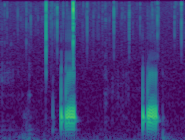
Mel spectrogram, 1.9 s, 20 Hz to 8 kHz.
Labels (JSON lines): {"label": "biophony, knock croak", "recorder": "SoundTrap 300"}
